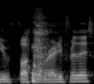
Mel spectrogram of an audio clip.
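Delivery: angry, pissed-off wrestler voice. Retelling a wrestling match, imitating Billy Gunn. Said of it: "He's like".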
